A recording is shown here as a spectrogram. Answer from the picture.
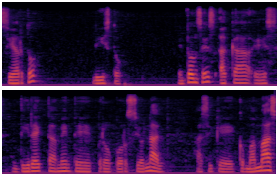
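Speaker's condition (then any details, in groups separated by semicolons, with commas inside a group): No condition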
